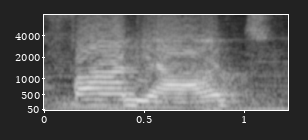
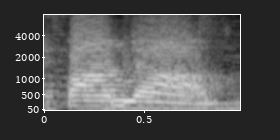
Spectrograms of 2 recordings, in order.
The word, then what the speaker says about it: farmyard: Because in British accent, you don't pronounce the R. Usually it is dropped, okay? Farmyard. There is the R there, but you don't pronounce it, okay? But Americans, farmyard, if you retroflex R, okay?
